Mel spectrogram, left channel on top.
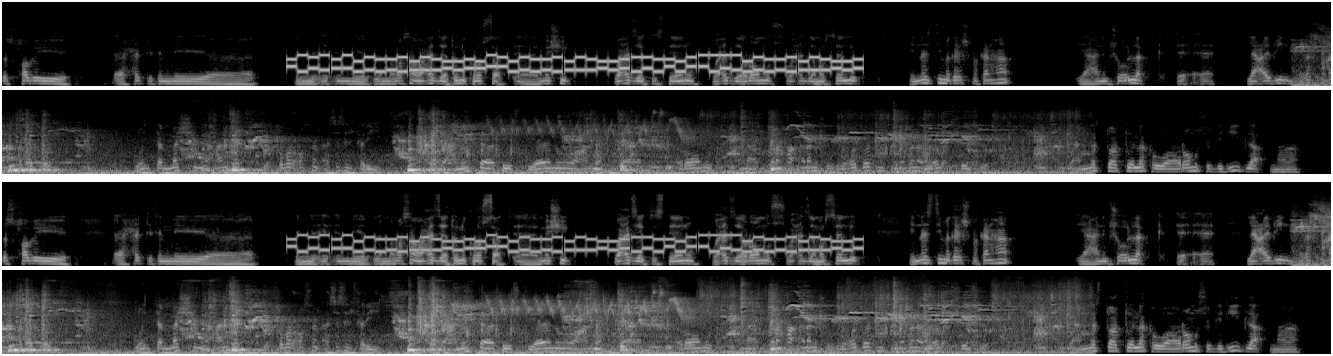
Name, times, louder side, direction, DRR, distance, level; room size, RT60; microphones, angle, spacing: voice 1, 0.0-2.5 2.9-5.7 6.1-8.6 9.1-10.1 10.7-11.5 11.7-12.1 12.5-14.0 14.6-17.1 17.6-19.7 20.0-23.2 24.0-26.3, right 1 dB, 45° right, 1.9 m, -32 dB
Telephone, 2.8-8.6, left 4 dB, 75° left, 2.2 m, -22 dB
sound 1, 12.9-24.2, right 2 dB, 80° right, 3.1 m, -26 dB
head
